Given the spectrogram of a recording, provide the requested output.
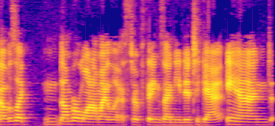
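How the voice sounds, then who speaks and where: Monotone, flat intonation in a fairly low female voice. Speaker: lifestyle vlogger. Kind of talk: casual vlog talk to camera. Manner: casual, filler-heavy.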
